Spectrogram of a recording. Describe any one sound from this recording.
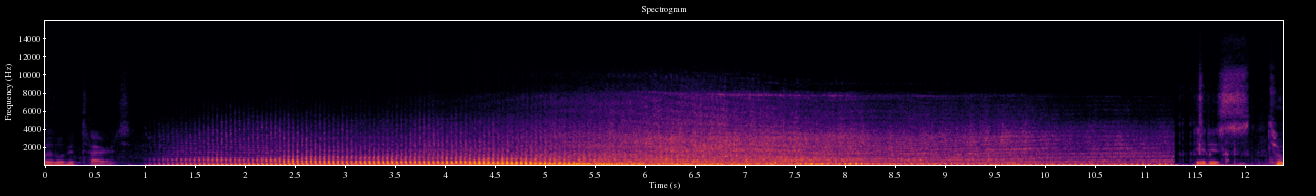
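A helicopter flies low overhead with a loud rotor thudding, its pitch dropping as it passes.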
